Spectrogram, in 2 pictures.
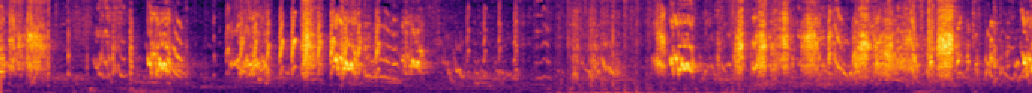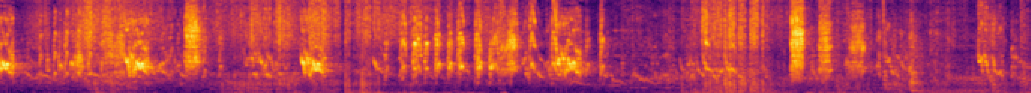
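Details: White budgerigars twitter and warble in a steady stream of high, scratchy chirps, somewhat softer, with faint low thuds in the background.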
